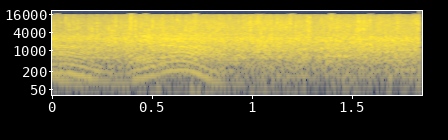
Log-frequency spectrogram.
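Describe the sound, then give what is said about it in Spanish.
A large bullring crowd at a bullfight claps steadily for a bullfighter's cape pass (quite), in a dense, continuous wash of applause, with a voice swelling and falling in a cheer near the start before the clapping carries on alone. “Bueno, muy jaleado el quite y muy aplaudido el quite.”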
